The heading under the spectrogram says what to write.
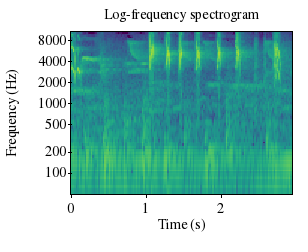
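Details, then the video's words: Sunbird song meant to prompt other birds to sing: a steady series of bright, high chirps repeated about every quarter second, over a faint lower background hum. "suara burung Kolibri ampuh untuk pancingan, suara burung Kolibri gacoorr 2 menit langsung ikut gacor"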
